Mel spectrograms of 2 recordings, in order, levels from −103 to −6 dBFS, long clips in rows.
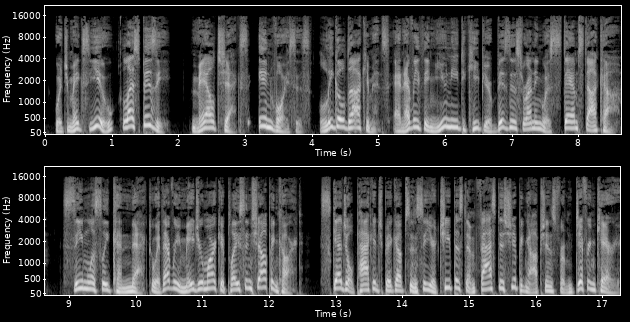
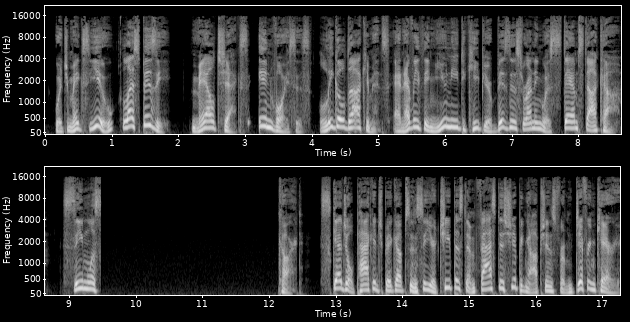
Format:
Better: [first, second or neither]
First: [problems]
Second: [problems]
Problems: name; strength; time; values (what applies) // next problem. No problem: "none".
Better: first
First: none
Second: audio cutting out; at 9.5 s for 2.5 s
